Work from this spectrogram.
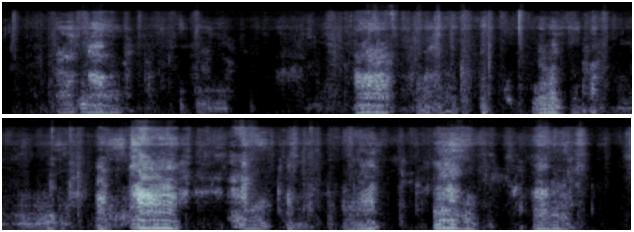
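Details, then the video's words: Puppies at play indoors, growling in harmonic bursts of about a second, separated by short pauses and building to a louder snarl near the middle, with faint human speech in the background. "Puppy playtime"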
